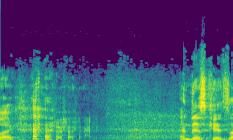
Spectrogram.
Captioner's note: Tom chuckling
